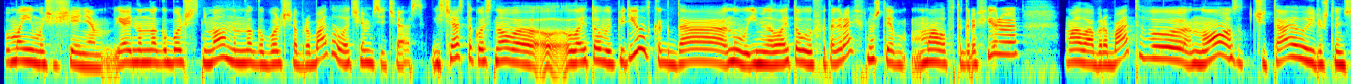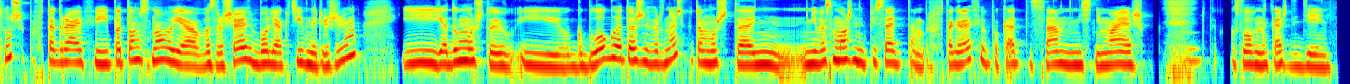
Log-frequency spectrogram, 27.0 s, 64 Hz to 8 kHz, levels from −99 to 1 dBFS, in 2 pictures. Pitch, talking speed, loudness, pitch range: 220 Hz, 160 wpm, -15 LUFS, 200-240 Hz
